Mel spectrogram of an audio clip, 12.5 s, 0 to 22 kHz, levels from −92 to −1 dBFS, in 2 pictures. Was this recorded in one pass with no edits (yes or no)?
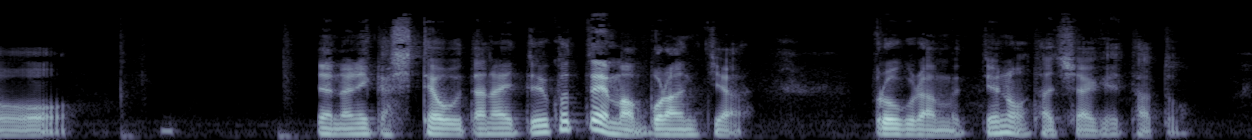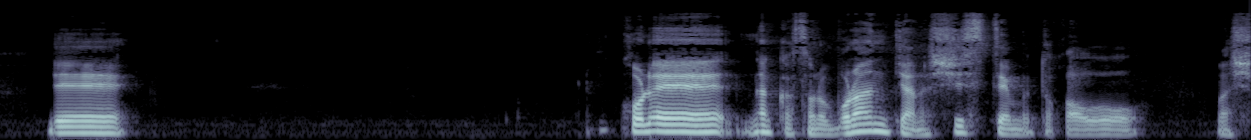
yes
